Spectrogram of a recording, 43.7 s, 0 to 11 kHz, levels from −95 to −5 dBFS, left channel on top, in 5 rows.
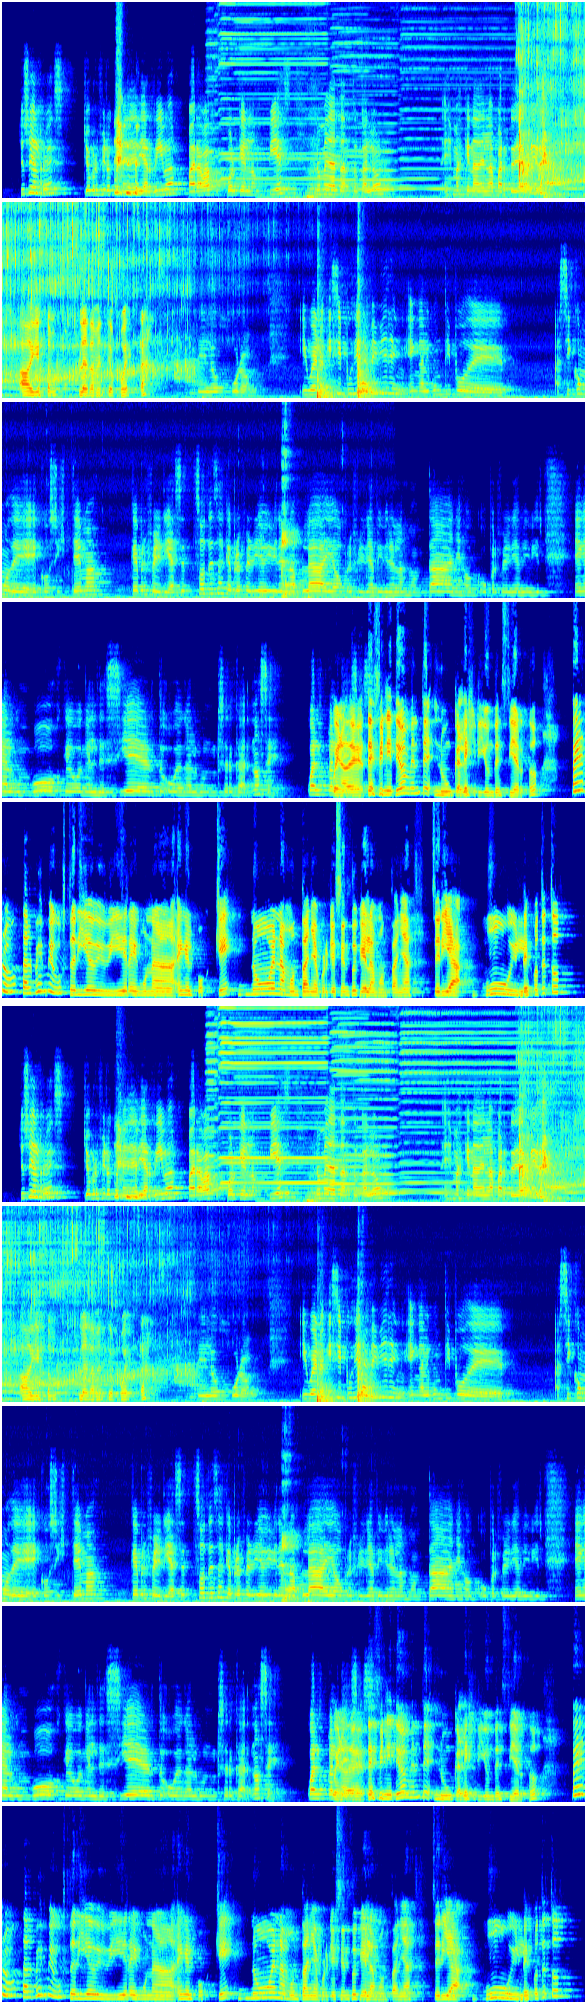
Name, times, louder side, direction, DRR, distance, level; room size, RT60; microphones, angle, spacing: voice 1, 0.3-0.9 1.2-5.8 6.6-8.3 11.3-11.4 11.7-13.0 13.2-16.3 17.0-19.0 19.4-30.4 30.8-31.5, equal, 5° right, 6 dB, 3.2 m, -37 dB
voice 2, 1.7-2.1 9.0-9.6 9.9-11.0 31.2-41.1 41.5-41.9 42.2-42.9 43.2-43.3, left 6 dB, 55° left, 12 dB, 0.9 m, -30 dB
Harmonica, 3.0-10.8, right 8 dB, 35° right, 2.5 m, -40 dB
sound 1, 3.8-23.4, left 3 dB, 30° left, 4.2 m, -39 dB
23.0 x 22.0 x 6.8 m, 0.68 s
head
